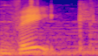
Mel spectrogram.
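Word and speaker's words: Vaike: Oh, his name is pronounced Vake.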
